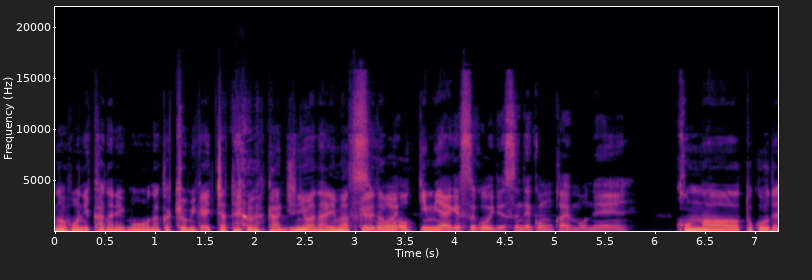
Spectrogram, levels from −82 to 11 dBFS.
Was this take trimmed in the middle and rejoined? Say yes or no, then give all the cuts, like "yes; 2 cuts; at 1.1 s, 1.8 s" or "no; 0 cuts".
yes; 1 cut; at 3.4 s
